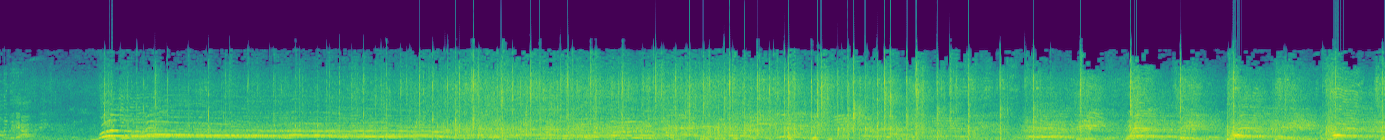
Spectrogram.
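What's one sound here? An audience cheers and screams loudly.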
